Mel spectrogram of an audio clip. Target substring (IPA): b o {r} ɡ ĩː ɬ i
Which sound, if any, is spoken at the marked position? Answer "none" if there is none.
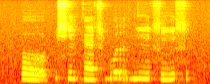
r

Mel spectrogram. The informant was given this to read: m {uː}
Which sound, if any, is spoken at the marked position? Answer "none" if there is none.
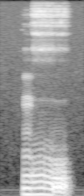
uː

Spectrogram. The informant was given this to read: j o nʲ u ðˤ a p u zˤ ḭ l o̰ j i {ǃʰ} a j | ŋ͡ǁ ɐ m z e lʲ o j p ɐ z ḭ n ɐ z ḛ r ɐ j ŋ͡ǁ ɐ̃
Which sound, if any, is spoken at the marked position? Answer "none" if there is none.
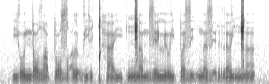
ǃʰ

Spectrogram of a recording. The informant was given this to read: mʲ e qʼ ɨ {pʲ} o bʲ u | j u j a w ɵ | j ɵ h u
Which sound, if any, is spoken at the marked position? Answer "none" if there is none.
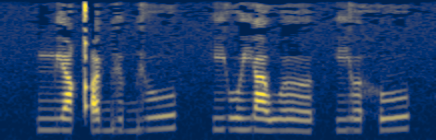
bʲ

